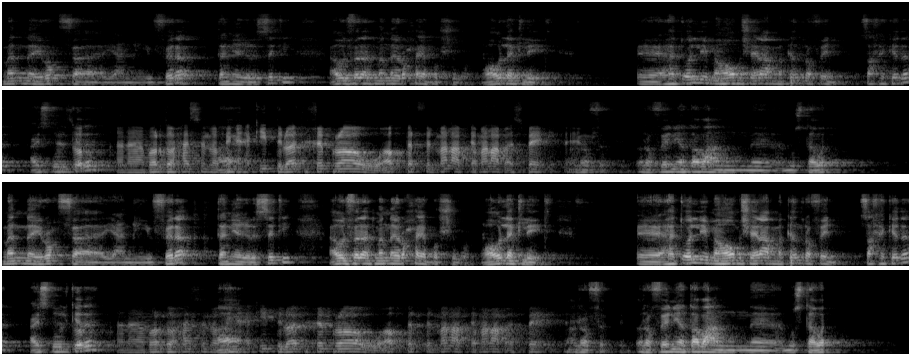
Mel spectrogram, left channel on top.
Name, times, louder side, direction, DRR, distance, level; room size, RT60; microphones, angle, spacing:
voice 1, 0.0-5.7 6.3-10.0 11.2-11.5 14.7-15.1 15.4-17.3, right 6 dB, 65° right, 0.4 m, -30 dB
voice 2, 10.2-15.0, left 4 dB, 50° left, 0.8 m, -35 dB
14.0 x 6.5 x 3.3 m
head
